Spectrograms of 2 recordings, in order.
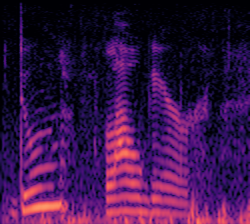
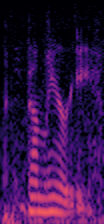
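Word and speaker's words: Dún Laoghaire: what she means uh she pronounces it something like dune laughter and it's done leary i thought oh she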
